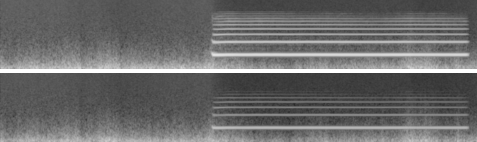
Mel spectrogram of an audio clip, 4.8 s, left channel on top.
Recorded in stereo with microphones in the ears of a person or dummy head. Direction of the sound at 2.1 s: 55° left (ahead or behind).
